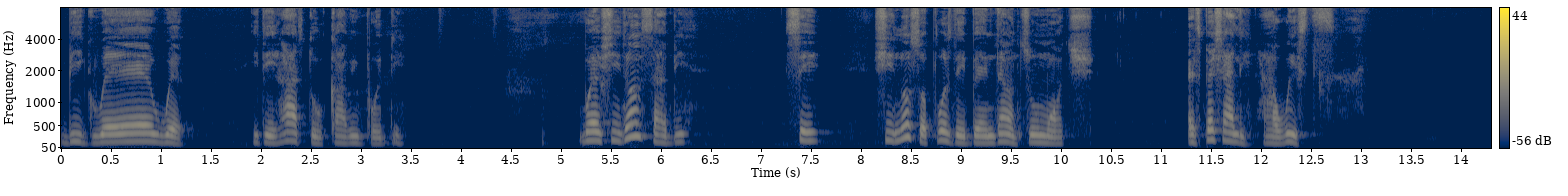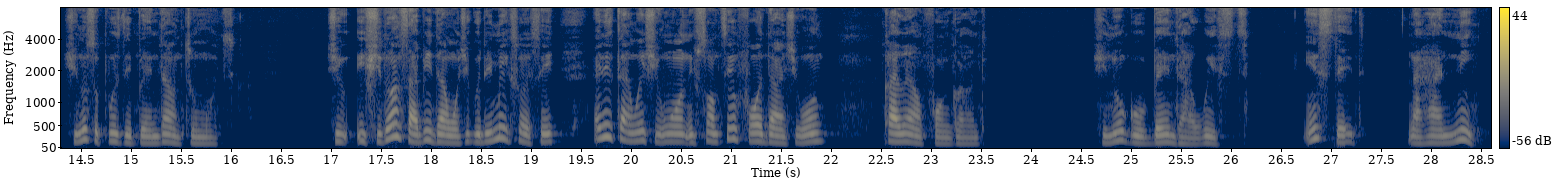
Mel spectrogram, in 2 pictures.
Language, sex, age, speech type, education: Nigerian Pidgin, female, 30-45, spontaneous, tertiary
